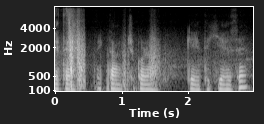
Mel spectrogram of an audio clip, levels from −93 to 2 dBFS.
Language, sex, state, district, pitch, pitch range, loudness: Nagamese, male, Nagaland, Kohima, 130 Hz, 120-130 Hz, -21 LUFS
